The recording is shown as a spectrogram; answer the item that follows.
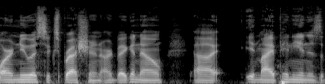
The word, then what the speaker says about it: An Oa: Spell that. A N mm-hmm. uh, O A. So two words. – So it's like a Scotsman saying, I know.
